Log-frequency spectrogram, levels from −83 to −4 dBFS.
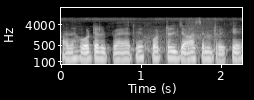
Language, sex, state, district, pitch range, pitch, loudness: Tamil, male, Tamil Nadu, Kanyakumari, 125-130 Hz, 125 Hz, -17 LUFS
